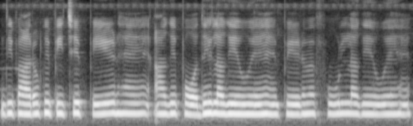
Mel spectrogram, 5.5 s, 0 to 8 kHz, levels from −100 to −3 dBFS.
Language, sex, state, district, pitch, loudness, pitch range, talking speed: Hindi, female, Chhattisgarh, Bilaspur, 200 Hz, -14 LUFS, 195-205 Hz, 185 wpm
